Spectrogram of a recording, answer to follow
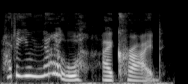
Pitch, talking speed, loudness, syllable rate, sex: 285 Hz, 190 wpm, -15 LUFS, 4.1 syllables/s, female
